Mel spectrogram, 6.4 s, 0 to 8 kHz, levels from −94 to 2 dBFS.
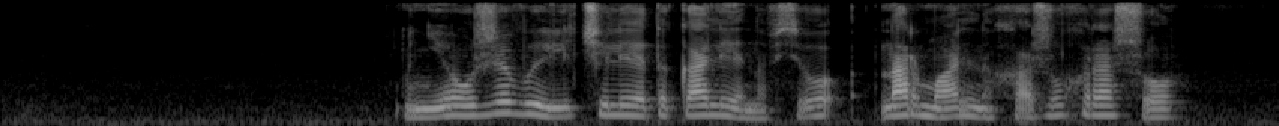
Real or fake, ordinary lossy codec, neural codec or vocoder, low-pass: real; none; none; 7.2 kHz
